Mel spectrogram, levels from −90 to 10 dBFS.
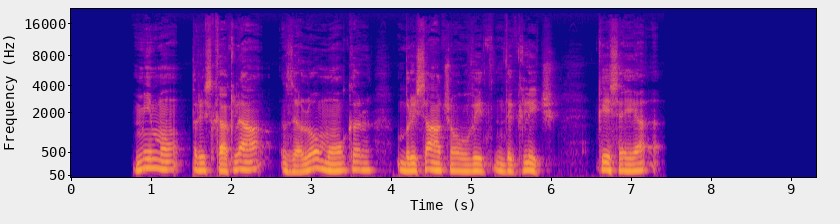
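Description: There are no technical faults in this speech clip; the level eases out with a smooth fade near the end, around 7.5 s.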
